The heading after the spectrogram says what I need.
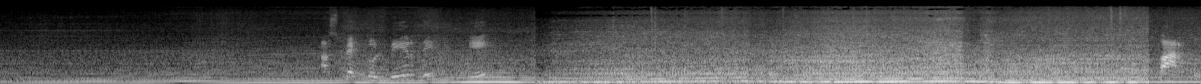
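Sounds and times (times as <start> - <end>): diesel engine accelerating hard: 0.0 - 12.0.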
